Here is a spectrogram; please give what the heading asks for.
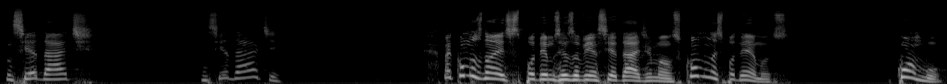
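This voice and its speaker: A man's voice: high voice, big pitch swings, moderate pace, a little mellow, no room sound, clean studio sound. A man with a Brazilian accent preaching a sermon in church, telling stories and often calling his listeners brothers. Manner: storytelling, addresses listeners as brothers.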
